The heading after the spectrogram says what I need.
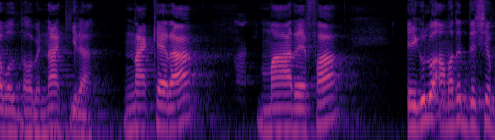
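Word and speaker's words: نكرة: শব্দটা হয়ে যায় অনির্দিষ্ট অনির্দিষ্টকে আরবিতে বলা হয় নাকিরা আপনার না আমাদের সাথে সাথে উচ্চারণ গুলো ঠিক করতে হবে নাকিরা বলতে হবে নাকিরা নাকেরা মারেফা এগুলো আমাদের দেশে বহুল প্রচলিত কিন্তু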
